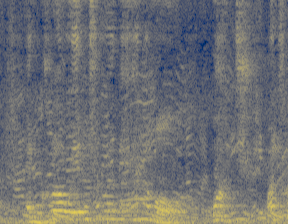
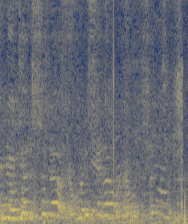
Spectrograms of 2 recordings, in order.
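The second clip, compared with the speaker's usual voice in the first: high-pitched pleading; 8 semitones higher, 6 dB quieter, much faster than usual. Real, not acted. Telling kids to sit.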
